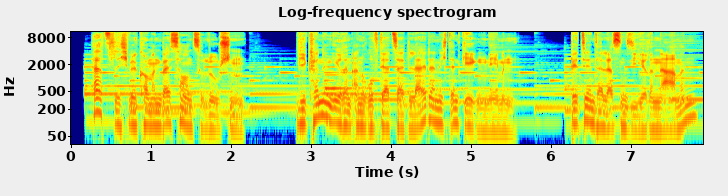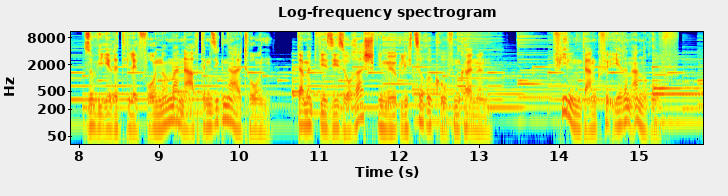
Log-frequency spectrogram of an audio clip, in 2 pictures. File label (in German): Anrufbeantworter deutsch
